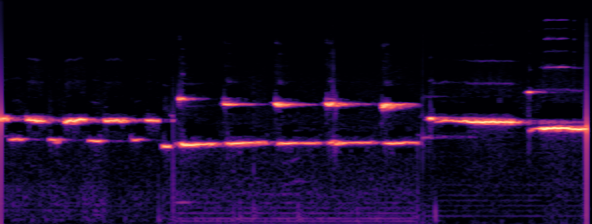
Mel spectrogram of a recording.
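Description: A canary sings long, pure whistled notes, each held steady for a second or more and stepping between pitches, with no other sounds and a sharp click at the end.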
